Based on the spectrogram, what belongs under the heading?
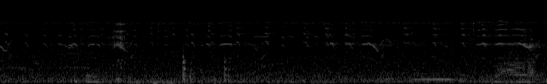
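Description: Faint chirping of small birds: many short calls repeated throughout, with a couple of soft clicks in the middle.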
